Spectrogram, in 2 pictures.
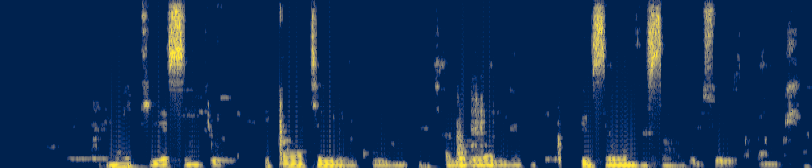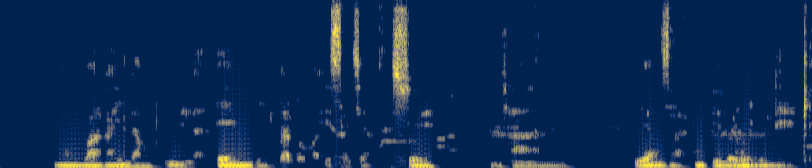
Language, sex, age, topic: North Ndebele, male, 25-35, health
